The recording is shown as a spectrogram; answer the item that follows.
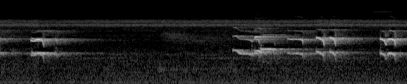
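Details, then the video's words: One yelp, a long pause, then a quick string of slurred, yelping toucan notes at sunset in wild Costa Rica, with steady shrill insects in the background. "TOUCAN SUNSET CEREMONY"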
